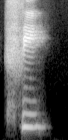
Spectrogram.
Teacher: Fi hums, and after hums, you are completing the sound with your kasra. The kasra sound should be very, very short.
